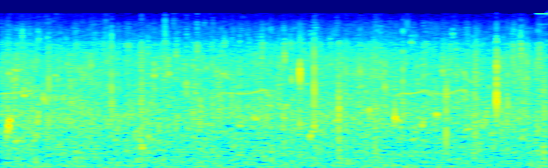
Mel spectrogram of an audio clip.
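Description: Steady rush of running water from a stream over rocks, with a few faint high chirps and small ticks on top.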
